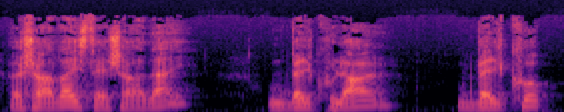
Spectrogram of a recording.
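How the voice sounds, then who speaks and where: A man's voice: medium pitch, normal speed, vocal fry, a little mellow. A man with a Quebec French accent, hosting a sports radio show and rambling through an opinion monologue full of rhetorical questions. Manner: rambling, asks rhetorical questions, acts out little exchanges.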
